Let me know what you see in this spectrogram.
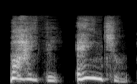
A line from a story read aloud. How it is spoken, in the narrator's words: Aline shouted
